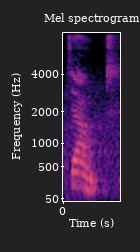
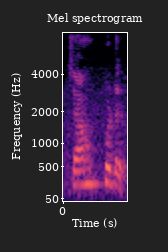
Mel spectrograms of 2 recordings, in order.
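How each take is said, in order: First: The word ends in a short clipped t sound. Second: The ending is said as an extra 'du' syllable. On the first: The speaker calls it right. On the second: The speaker calls it wrong. "ஜம்ப்டு அப்படி கிடையாது"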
